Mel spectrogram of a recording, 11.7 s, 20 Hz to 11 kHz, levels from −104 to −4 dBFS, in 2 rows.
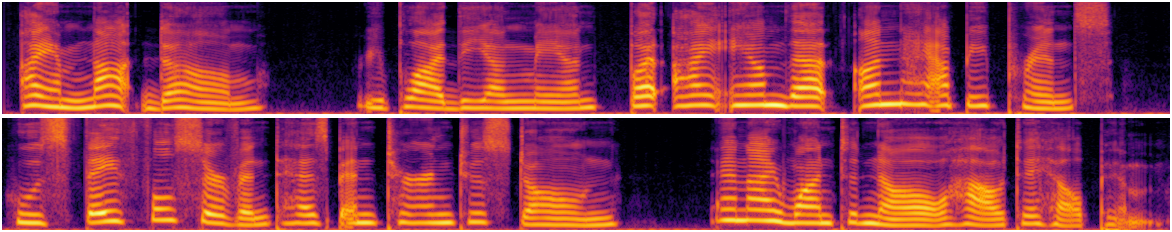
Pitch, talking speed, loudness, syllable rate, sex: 235 Hz, 160 wpm, -18 LUFS, 4.0 syllables/s, female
